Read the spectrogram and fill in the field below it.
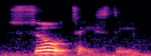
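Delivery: slow, whispered relish; whispered savouring. Acted. Wolf after eating Granny, whispered relish. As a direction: breathe it out with relish.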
